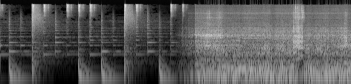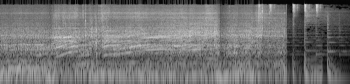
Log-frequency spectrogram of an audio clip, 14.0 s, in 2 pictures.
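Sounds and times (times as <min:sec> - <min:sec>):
car engine accelerating hard: 0:03.6 - 0:12.8.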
